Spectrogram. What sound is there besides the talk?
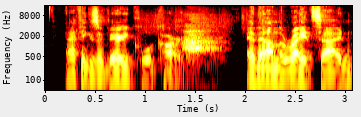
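dogs barking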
